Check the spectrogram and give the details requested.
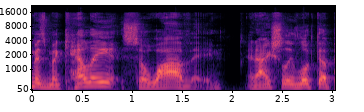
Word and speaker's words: Michele Soavi: he knew, Dario Argento, but his name is Michele Soavi. And I actually looked up how to pronounce his name before I said it because I didn't want to sound stupid, which I always do. But Michele Soavi is his name, and he directed this and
